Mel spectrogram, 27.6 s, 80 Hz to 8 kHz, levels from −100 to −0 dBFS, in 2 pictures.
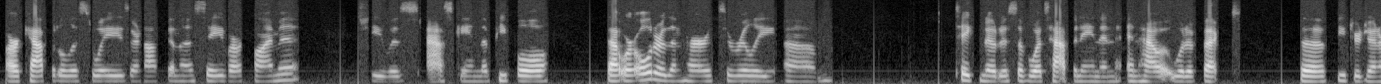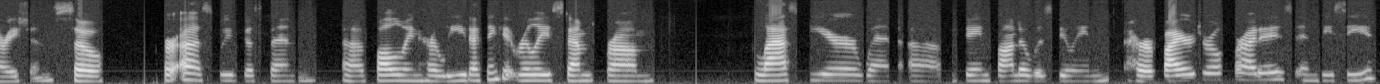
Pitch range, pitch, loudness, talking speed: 180-200 Hz, 190 Hz, -19 LUFS, 145 wpm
